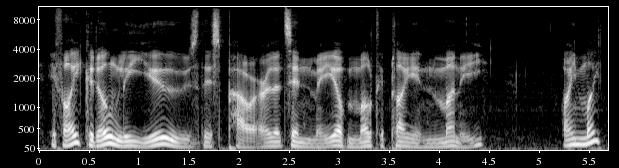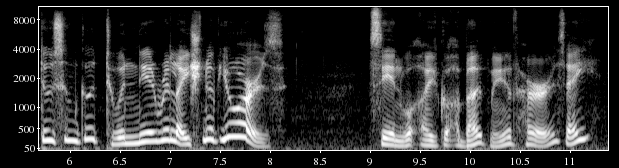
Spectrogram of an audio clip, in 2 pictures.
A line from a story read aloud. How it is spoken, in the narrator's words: he said, in a confidential whisper to Wild Eve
